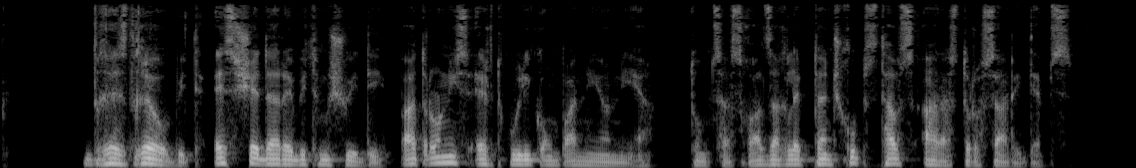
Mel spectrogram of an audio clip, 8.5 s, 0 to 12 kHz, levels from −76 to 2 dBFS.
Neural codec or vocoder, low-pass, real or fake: none; 10.8 kHz; real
